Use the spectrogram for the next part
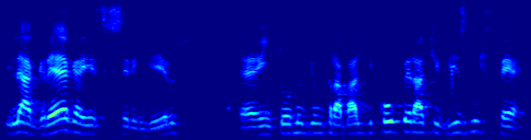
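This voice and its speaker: Brazilian radio guest in his 50s; gravelly voice, measured delivery, muffled lo-fi broadcast. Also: fairly high pitch, darkish tone. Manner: measured, many filler pauses. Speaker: author and religious researcher guest. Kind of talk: radio interview, explaining. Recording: dull lo-fi radio sound.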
